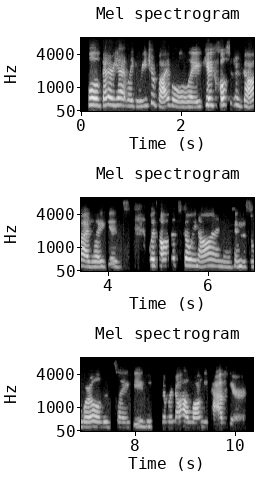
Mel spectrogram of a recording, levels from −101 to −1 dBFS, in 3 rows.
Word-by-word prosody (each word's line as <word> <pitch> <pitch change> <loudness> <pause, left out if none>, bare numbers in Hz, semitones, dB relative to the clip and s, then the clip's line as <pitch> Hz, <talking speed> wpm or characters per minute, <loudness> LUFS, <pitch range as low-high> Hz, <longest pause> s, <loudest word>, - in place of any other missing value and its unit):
well, 280 -2 +7
better 285 +3 +4
yet, 275 -2 +2
like 235 -1 -6
read 225 +3 -6
your 350 -5 -5
Bible, 215 -3 +1
like, 205 +1 0
get 275 -2 +5
closer 285 +6 +1
to 280 - -4
God. 225 -1 +4
Like 210 0 -4
it's 210 -1 -12 0.4
with 255 0 +2
all 250 +1 +3
that's 280 -1 -9
going 250 -3 +1
on 230 +1 -2 0.2
in 225 +2 -5
this 205 -1 -15
world, 205 0 0
it's 195 - -23
like 195 -1 -11
you 225 -8 -9
never 210 -1 -13
know 200 - -4
how 210 -2 +3
long 195 +1 +1
you 205 0 -16 0.2
have 195 - -1
here. - - -9
225 Hz, 185 wpm, -22 LUFS, 205-260 Hz, 0.4 s, well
